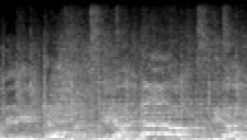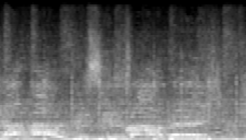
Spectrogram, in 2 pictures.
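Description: Live pop-rock band: a male voice singing over electric guitars, bass guitar, drums and keyboard, with a steady beat.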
